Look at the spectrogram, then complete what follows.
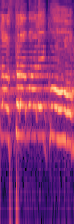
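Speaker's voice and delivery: slow, drawn-out calling voice.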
